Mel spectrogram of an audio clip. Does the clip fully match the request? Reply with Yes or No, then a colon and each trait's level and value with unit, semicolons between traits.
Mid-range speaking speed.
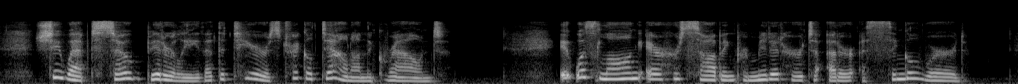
Yes: average, 145 wpm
